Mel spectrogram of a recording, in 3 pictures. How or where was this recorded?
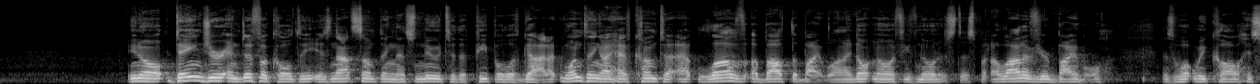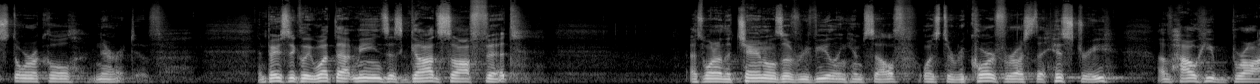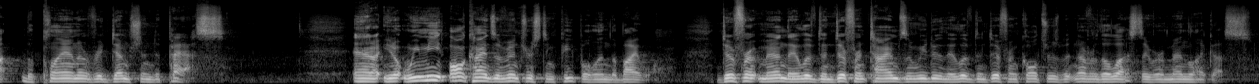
large echoing room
